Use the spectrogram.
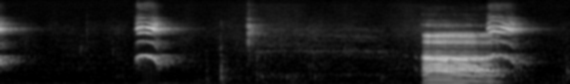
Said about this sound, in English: The dog is squeaking. That is Piper, you hear. Dog is squeaking.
